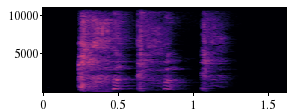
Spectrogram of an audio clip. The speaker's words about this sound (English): Oh, no, I'm going to cough again.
